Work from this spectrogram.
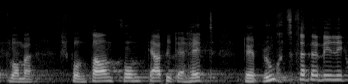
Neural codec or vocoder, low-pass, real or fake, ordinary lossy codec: codec, 44.1 kHz, 2.6 kbps, SNAC; 14.4 kHz; fake; none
